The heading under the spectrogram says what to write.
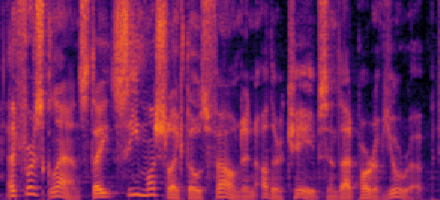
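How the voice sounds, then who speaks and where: A man's voice: mid-range voice, wildly swooping pitch, normal speed, a little mellow, slight background noise. A man narrating scripted horror stories with a dramatic, suspenseful delivery. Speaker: narrator, host of a horror story countdown.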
